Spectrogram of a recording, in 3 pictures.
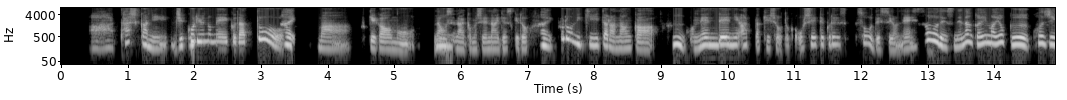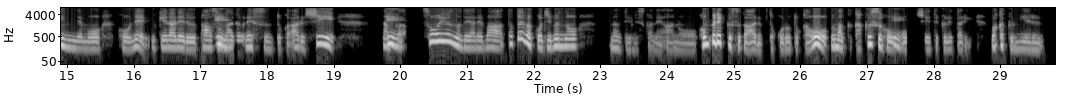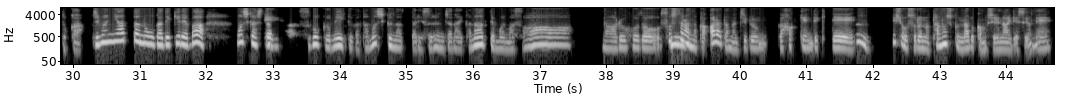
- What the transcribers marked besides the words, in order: none
- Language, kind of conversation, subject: Japanese, advice, 過去の失敗を引きずって自己否定が続くのはなぜですか？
